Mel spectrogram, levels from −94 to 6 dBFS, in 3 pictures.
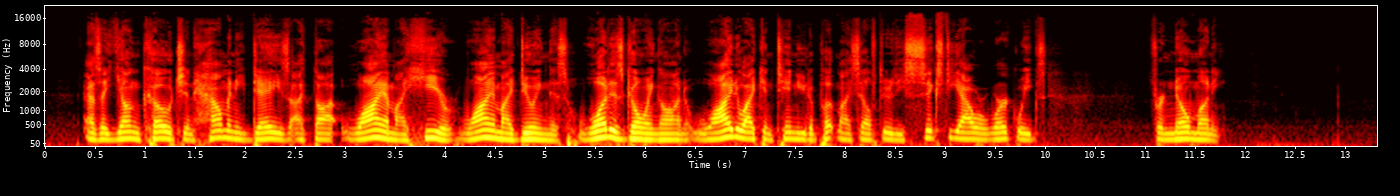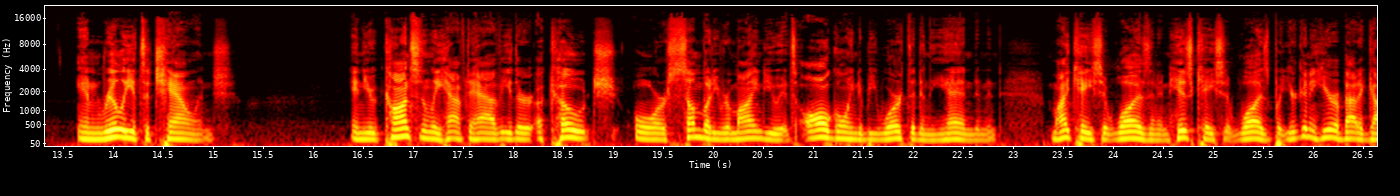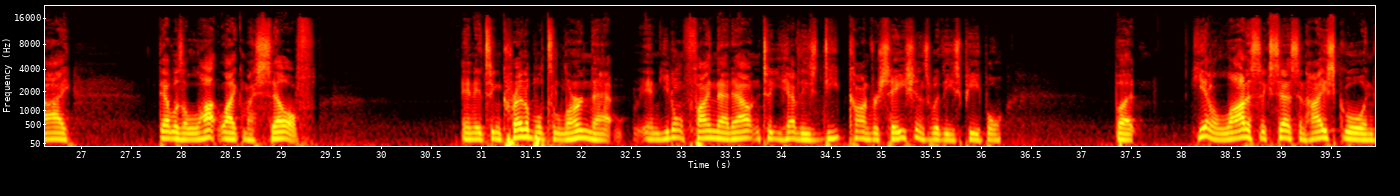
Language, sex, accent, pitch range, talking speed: English, male, American, 125-155 Hz, 190 wpm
